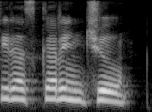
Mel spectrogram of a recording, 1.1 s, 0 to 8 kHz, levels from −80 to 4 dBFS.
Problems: constant background noise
